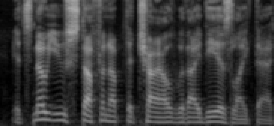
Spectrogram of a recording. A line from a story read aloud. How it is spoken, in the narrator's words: she said sharply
